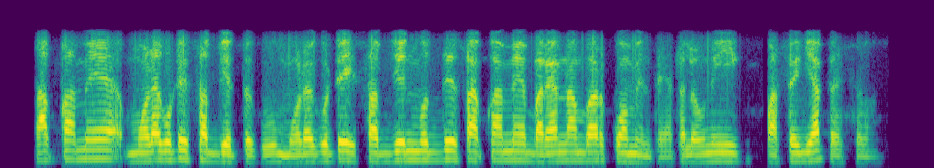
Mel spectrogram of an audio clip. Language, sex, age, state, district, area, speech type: Santali, male, 18-30, West Bengal, Birbhum, rural, conversation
